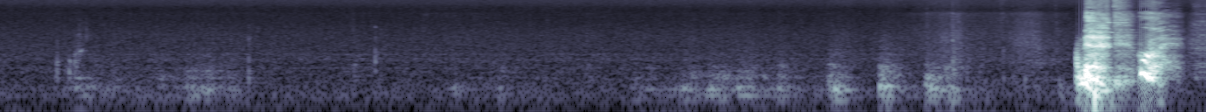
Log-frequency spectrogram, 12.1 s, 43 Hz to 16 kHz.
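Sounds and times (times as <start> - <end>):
man coughing exhalations: 10.8 - 11.8.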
